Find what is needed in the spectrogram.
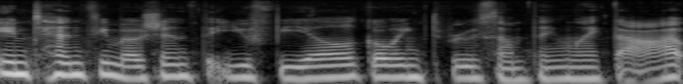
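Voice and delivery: ordinary talk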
